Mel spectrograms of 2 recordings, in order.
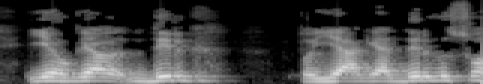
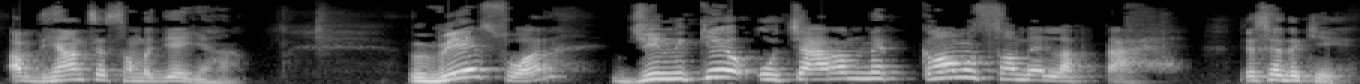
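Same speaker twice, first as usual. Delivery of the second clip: usual speaking voice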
